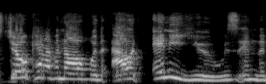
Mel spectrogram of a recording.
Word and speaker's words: Kavanagh: Because in Ireland, it's pronounced Kavanagh. Kavanagh. But here they say Kavanagh. And when they say "aw," they think A-U-G-H.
